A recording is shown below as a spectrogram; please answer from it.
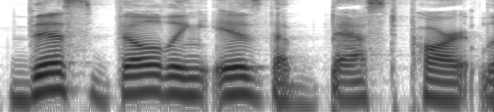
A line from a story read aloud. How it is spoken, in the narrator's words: Lily said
